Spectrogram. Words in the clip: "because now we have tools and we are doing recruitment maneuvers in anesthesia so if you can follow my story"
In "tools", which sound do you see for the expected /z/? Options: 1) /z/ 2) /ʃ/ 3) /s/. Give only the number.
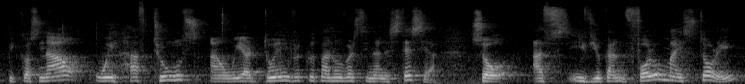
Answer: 3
